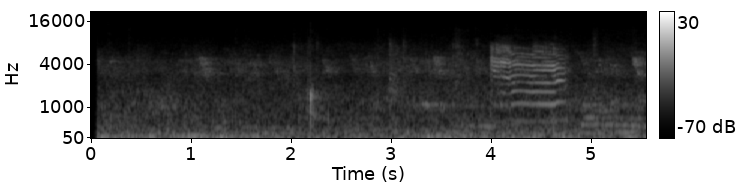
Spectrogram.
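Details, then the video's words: Hungry stray cat, a feral cat on a tricycle, gives one drawn-out harmonic meow lasting under a second. Steady background noise and faint scattered sounds surround it. "The Cat Riding The Tricycle Was Cute And Hungry."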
